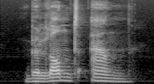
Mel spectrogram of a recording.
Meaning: inflection of aanbelanden: 1. second/third-person singular present indicative 2. plural imperative
- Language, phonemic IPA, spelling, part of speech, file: Dutch, /bəˈlɑnt ˈan/, belandt aan, verb, Nl-belandt aan.ogg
